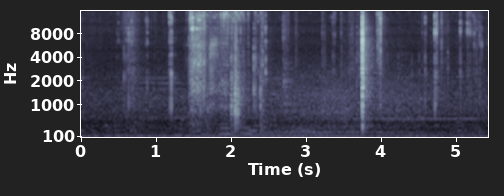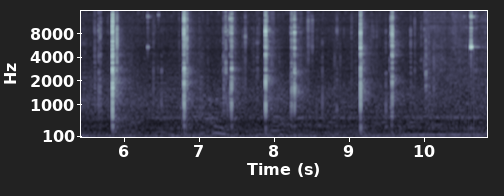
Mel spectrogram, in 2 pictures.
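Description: Pressure flaking obsidian with a copper-tipped flaker: sharp, separate snaps as small flakes pop off the edge, about eight of them at irregular intervals in the second half. A short rasping noise comes about a second and a half in.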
